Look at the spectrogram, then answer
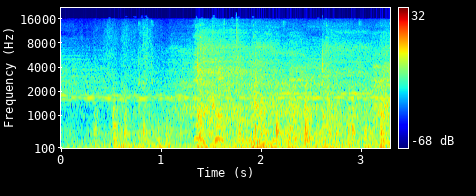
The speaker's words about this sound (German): Sie dort, dort Im Schatten, ich sehe sie. Bitte stellen Sie die Säge aus.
